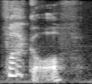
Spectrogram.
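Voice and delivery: very soft, hushed whisper, barely voiced. Answering a jab right after both agree to talk quieter: whispering. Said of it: "You whispered that as much as you could".

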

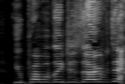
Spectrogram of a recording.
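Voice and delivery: very loud, high, shouted yell. Quoting their dad yelling back at them from his room, retelling a yell back. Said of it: "he just yells back".

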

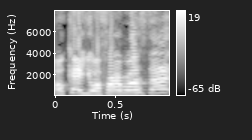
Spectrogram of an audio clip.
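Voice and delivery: put-on heavy Chinese accent. Mimicking the person taking a Chinese food order, imitating a heavy Chinese accent. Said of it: "what they sound like".

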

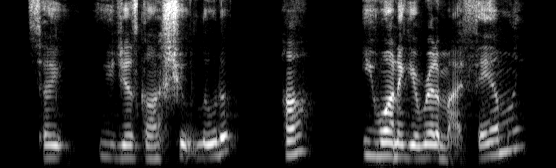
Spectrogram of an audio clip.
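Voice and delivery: put-on deadpan tone. Retelling a scene where a man faces a woman pulling a gun, mock-deadpan delivery. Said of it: "in like the most deadpan tone".

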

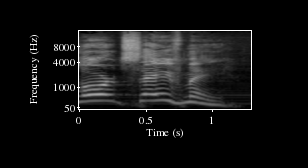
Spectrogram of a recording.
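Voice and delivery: desperate, pleading man's cry. Retelling a sinking man calling to the Lord: retelling a cry for help. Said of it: "he cries out".

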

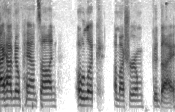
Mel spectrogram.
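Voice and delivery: ordinary talk

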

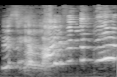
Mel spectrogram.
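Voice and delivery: very high, loud, shocked, gasping voice.

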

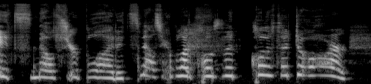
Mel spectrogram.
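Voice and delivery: frantic, panicked voice, very high-pitched. Retelling mom's reaction to a coyote in the parking lot, imitating mom losing her mind. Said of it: "she's just like losing her mind".

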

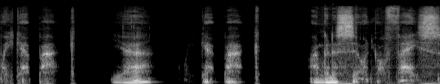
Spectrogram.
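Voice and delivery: sugary, sweet, soft whisper, very close up. Acting out a woman leaning close to her partner's ear: sweet whisper. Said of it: "whispers so sweetly".

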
